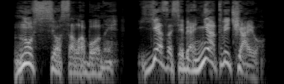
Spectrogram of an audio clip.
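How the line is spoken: Growled. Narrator (Russian): прорычал огонек

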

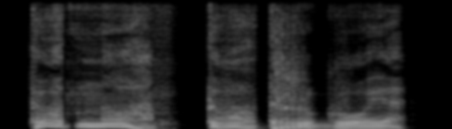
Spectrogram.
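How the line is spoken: Sighing. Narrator (Russian): вздохнул я

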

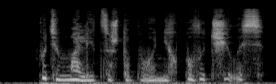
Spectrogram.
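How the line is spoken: Whisper. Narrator (Russian): прошептала я

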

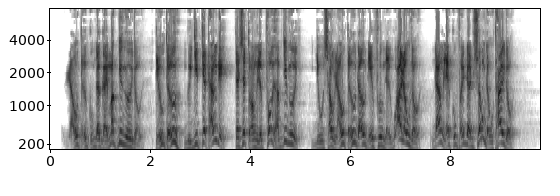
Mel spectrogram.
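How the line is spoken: Burly man shouting. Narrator (Vietnamese): một tráng hán quát

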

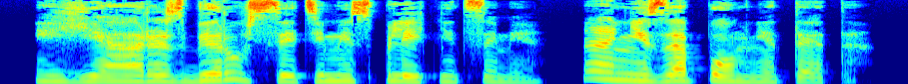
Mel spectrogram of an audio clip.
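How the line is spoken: Quiet dangerous voice. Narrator (Russian): пообещал он тихим, опасным голосом

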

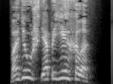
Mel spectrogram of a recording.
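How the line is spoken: Joyful shout. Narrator (Russian): радостно крикнула она

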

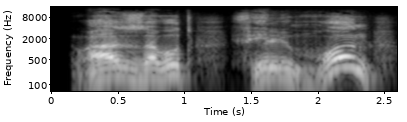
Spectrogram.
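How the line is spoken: Exclamation. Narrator (Russian): воскликнул генерал

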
